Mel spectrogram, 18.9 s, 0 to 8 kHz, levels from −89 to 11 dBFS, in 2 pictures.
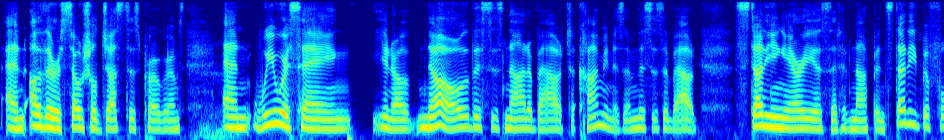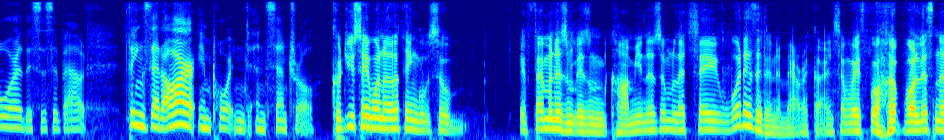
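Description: At 3.38 to 3.49 s, just after "we were", a burst of packet loss means about 100 ms of audio never arrived, so the receiver stretches the last sound into a fading tail. It then jumps ahead to "you know no this", with the gap lost.

At 13.33 to 13.37 s, right after "you say one", short concealed packet loss drops about 20 ms, and the synthesized fill leaves a brief smear before the real audio blends back in.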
